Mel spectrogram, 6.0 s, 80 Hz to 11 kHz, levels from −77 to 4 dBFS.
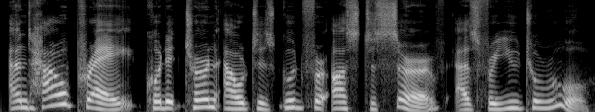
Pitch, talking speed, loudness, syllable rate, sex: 185 Hz, 180 wpm, -17 LUFS, 3.5 syllables/s, male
